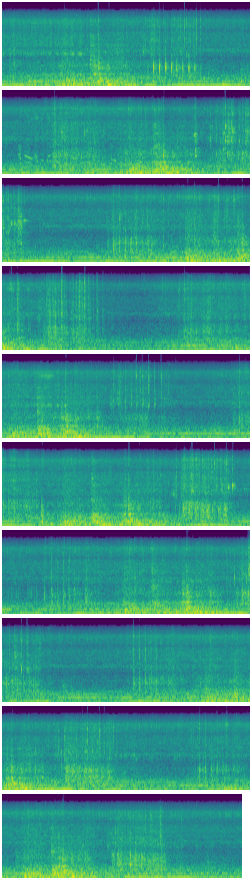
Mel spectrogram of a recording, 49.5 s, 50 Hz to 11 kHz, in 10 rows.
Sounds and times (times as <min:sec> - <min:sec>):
Outside, rural or natural: 0:00.0 - 0:49.4.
